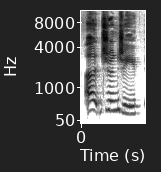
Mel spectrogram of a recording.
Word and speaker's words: Junji: Junji is how you say the first name.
